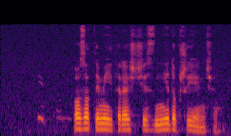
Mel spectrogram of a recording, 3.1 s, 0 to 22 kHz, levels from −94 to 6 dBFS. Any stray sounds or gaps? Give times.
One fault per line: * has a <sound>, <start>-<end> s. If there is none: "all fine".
all fine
